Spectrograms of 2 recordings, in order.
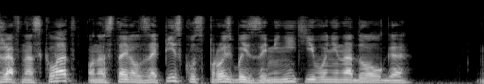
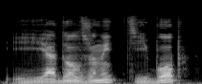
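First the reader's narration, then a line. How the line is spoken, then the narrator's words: Plain. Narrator (Russian): сказал он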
